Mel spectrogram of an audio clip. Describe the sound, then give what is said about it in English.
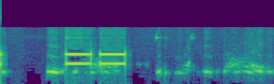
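Two quick, loud telephone keypad tones beep one after the other, each a steady dual-pitched tone. Voices talk faintly beneath them and keep talking afterward. “Is that your phone? No, that's not my phone.”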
